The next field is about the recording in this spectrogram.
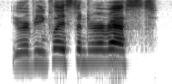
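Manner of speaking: flat, level, passionless monotone delivery. Placing a man under arrest, delivered in a flat monotone with no passion. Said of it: "you're kind of hearing this in somewhat of a monotone".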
